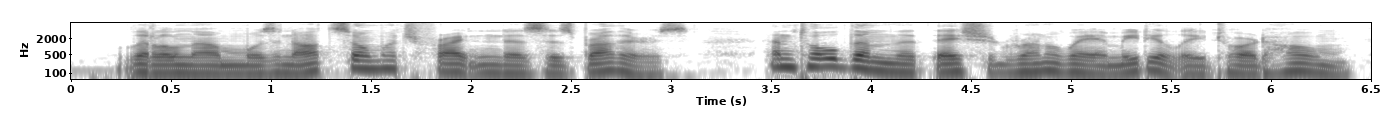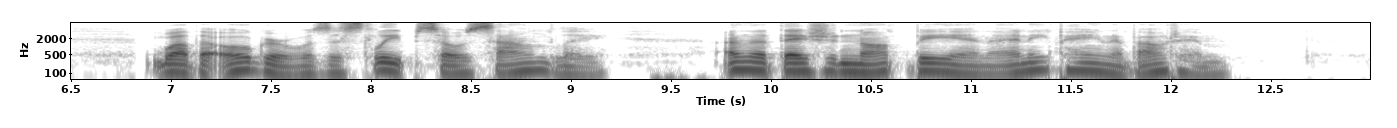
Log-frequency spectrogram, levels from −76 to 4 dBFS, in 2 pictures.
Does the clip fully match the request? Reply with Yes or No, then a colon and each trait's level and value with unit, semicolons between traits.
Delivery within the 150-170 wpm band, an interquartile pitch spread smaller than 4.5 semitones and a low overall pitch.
No: average, 180 wpm; average, 3.8 semitones; low, 105 Hz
